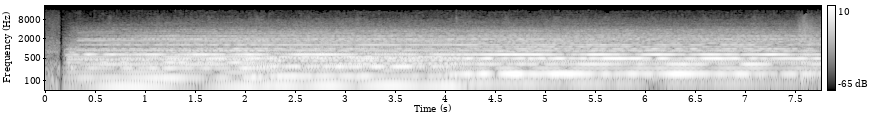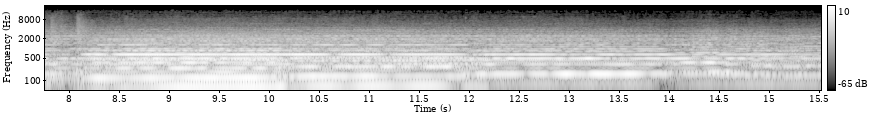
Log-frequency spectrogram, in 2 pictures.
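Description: A rock power ballad plays loudly and continuously, with sustained full-band chords, heavy bass and a brief cymbal crash near the middle; no speech over it.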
